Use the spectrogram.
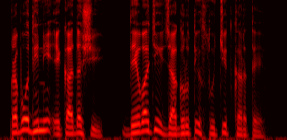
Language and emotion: Marathi, neutral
